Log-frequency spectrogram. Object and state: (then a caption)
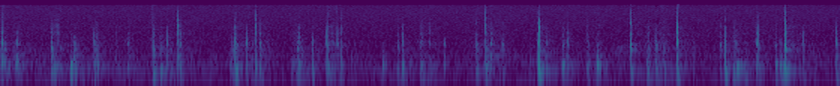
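Wooden tea box tapped with fingernails. Long nails tap rapidly on the front "THÉ" panel of a long, white painted wooden box with a glass lid, hollow and full of tea packets. The result is a quiet, irregular patter of short, dry clicks with bright edges and almost no ring, over a faint steady low hum.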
